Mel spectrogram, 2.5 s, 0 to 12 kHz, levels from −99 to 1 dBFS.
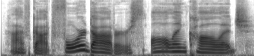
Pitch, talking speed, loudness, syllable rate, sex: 175 Hz, 140 wpm, -20 LUFS, 4.8 syllables/s, female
